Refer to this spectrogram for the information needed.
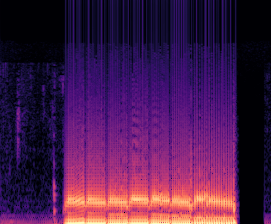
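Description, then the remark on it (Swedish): A short intermission sting marking a reconnected phone call plays loud and clear for under two seconds, a rich harmonic tone stepping through a few notes before cutting off abruptly into silence. “Men för tydlighetens skull, så att du kan följa den röda tråden i intervjun, så har jag lagt in ett litet eh, intermission-läte som låter så här.”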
